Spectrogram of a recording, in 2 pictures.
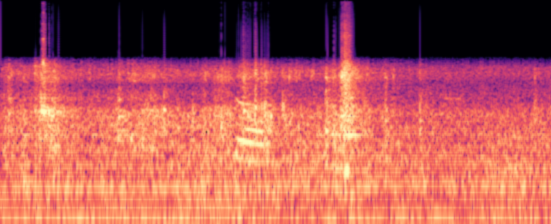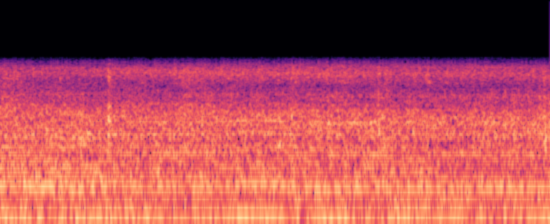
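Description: Steady low drone of a construction machine's diesel engine running, with a few sharp knocks in the first three seconds.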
